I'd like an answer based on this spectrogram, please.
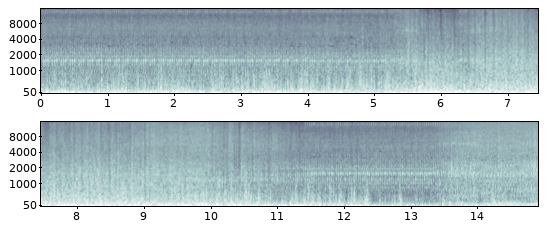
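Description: Starter cranking the Toyota Innova Crysta's diesel engine for a long spell while air is bled from its loosened injector lines: air in the fuel system is the cause of its crank-but-no-start.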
